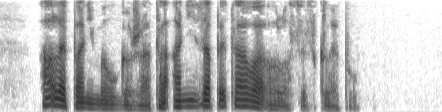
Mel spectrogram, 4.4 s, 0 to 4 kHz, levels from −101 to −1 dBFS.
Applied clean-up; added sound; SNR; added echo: none; none; none; none.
